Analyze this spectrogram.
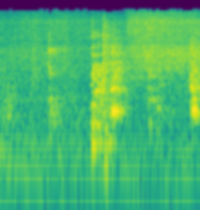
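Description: A spatula scrapes against a frying pan.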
